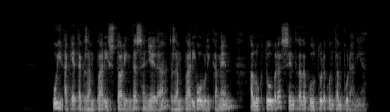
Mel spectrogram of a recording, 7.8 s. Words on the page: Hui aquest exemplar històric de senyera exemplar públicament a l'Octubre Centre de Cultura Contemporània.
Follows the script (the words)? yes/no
yes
